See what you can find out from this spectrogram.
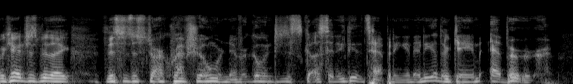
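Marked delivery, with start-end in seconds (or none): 1.0-5.3 epic, dramatic movie-trailer announcer voice. Mocking what a single-game show would say, in a movie trailer voice. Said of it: "Used my trailer voice".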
